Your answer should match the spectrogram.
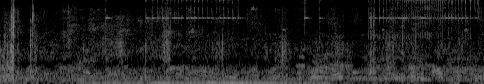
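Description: Faint, distant talk from people along the lakeshore, with a few light clicks and a thin, faint high tone in the middle.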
